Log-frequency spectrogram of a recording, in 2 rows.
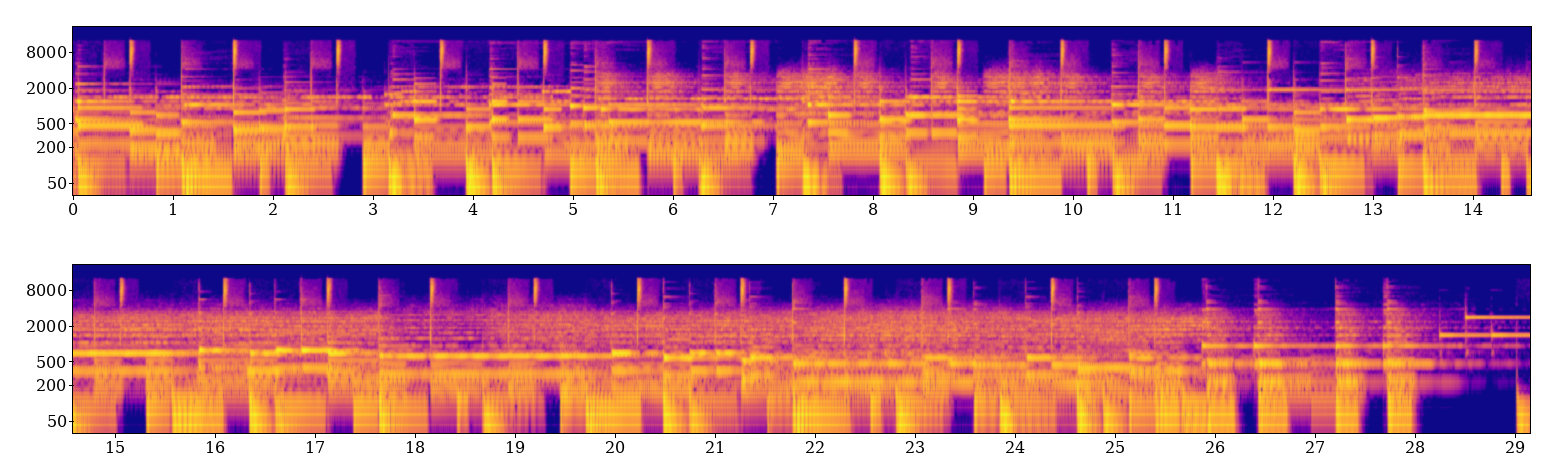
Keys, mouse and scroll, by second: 0.0 shift+click, 2.1 shift+click, 2.2 shift+click, 2.7 shift+click, 4.4 middle click, 8.0 shift+d, 9.7 y, 11.3 scroll down 2, 12.4 middle click, 12.5 scroll up 3, 16.4 shift+click, 17.0 shift+click, 17.0-17.4 scroll down 1, 17.5 g, 17.8 y, 19.5 KP_3, 21.0 g, 22.5 y, 25.3 double click, 25.6 scroll down 2, 26.3 middle click, 26.9-27.4 scroll up 2, 27.5 shift+middle click.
